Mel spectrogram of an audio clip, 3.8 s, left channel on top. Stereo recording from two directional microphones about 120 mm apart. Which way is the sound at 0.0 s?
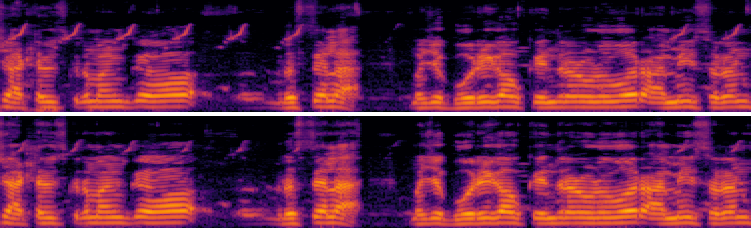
15° right (ahead or behind).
